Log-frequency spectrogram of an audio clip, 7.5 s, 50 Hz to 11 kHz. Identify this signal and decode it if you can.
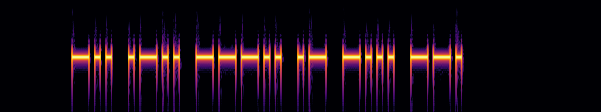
Morse code, heard as a keyed tone, about 17 wpm, 700 Hz. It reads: DL8ABG
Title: DXCC-100 Call Signs - 6 Characters - 17wpm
